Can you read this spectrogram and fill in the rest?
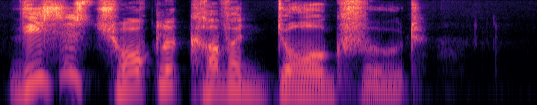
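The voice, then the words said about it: Poor put-on Australian accent. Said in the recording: “How's that for an Australian accent? I know, it sucks.”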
